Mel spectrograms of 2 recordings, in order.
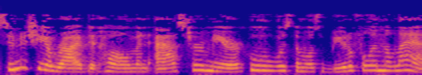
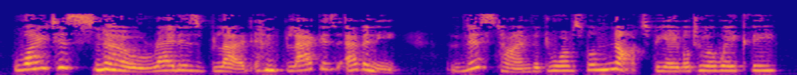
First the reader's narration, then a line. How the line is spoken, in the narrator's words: the wicked queen ... laughed aloud as she exclaimed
